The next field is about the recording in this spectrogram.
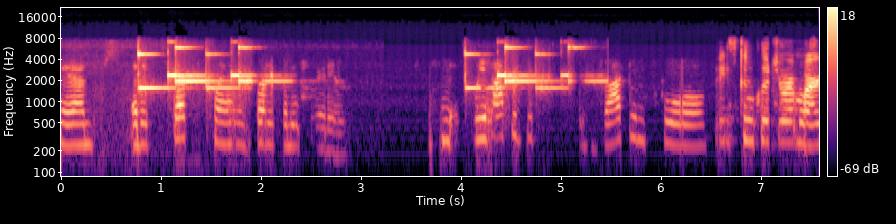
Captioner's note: chime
